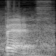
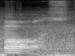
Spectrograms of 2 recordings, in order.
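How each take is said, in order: First: The vowel is short, open and front. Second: The vowel is long, open and back. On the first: "In American English, bath is pronounced as this" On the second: "In British English, bath is pronounced as this"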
